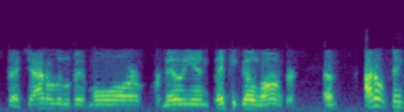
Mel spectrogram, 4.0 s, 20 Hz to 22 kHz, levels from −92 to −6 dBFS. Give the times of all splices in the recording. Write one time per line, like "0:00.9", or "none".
0:02.1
